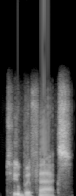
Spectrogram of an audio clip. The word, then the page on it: tubifex: American English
